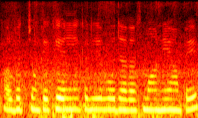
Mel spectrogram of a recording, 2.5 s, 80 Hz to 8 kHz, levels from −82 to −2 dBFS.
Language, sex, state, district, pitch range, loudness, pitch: Hindi, female, Punjab, Pathankot, 230-235 Hz, -15 LUFS, 235 Hz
